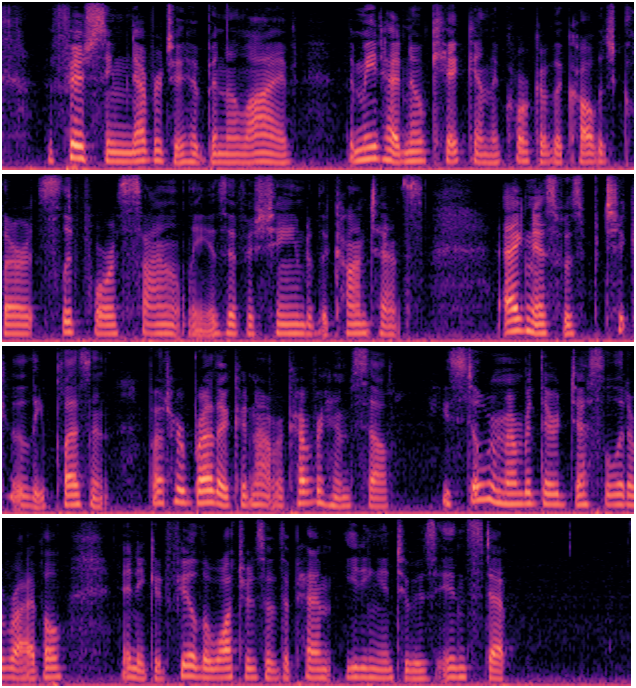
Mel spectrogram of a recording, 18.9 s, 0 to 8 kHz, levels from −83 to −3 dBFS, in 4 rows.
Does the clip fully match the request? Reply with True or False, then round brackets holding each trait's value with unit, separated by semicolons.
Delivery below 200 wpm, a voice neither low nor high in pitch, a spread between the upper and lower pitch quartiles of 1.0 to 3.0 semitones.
True (185 wpm; 165 Hz; 2.7 semitones)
